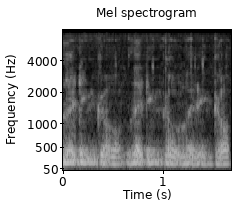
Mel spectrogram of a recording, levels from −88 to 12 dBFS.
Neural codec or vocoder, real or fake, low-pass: vocoder, 22.05 kHz, 80 mel bands, HiFi-GAN; fake; 7.2 kHz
